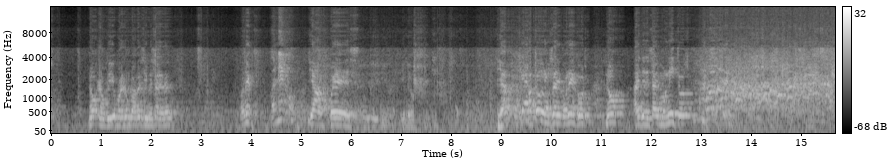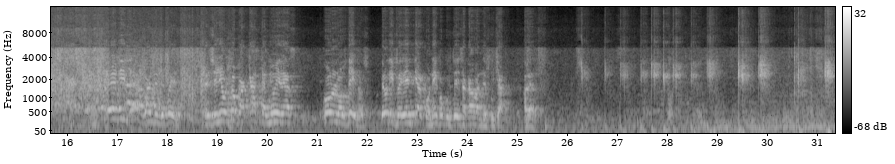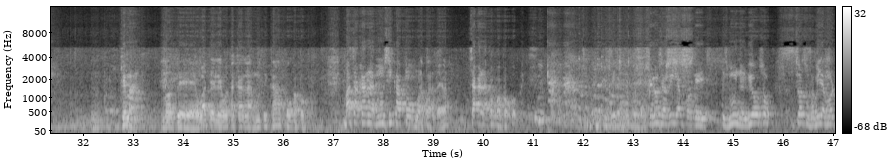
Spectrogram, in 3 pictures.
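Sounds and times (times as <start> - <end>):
low steady hum: 18.2 - 47.0
hand clicking taps: 26.2 - 31.5
murmuring voices: 40.3 - 44.8.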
